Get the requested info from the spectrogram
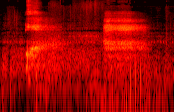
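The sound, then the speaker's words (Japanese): Two slow, warm exhales of hot breath blown onto the listener, addressed as master, each a soft, airy rush of breath lasting under a second, with a brief pause between them and no speech. “旦那様に熱い吐息を振りかけてしまいます。”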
